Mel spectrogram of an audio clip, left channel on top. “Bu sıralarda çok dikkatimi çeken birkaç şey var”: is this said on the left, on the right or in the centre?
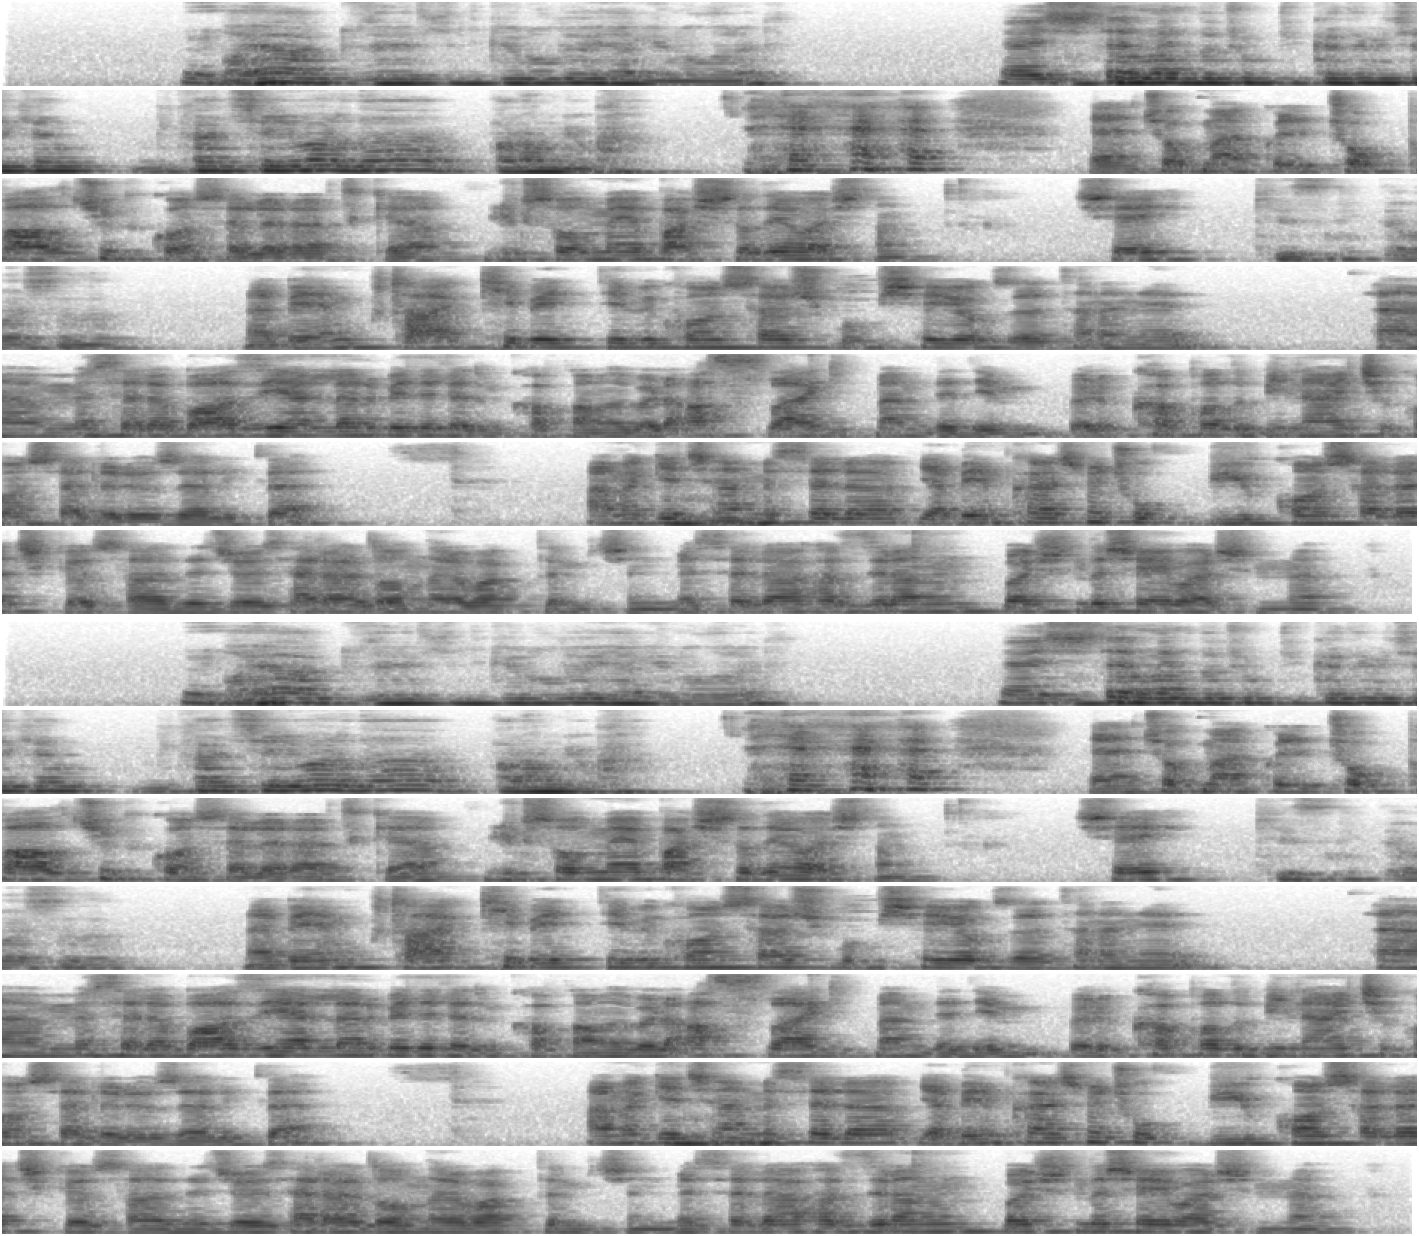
Left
